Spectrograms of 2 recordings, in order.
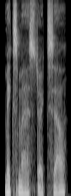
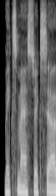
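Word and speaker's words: MaxmasterXL: under the same username, Mixmaster Excel. M A X M A S T E R XL spelled just like it pronounced once again.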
